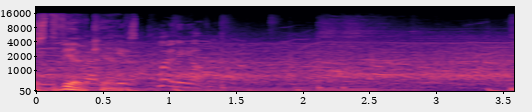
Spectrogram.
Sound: audience cheering

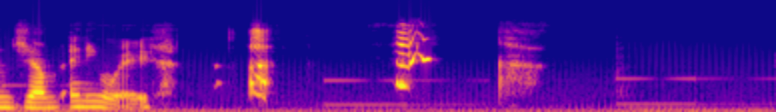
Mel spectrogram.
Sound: squeal laugh

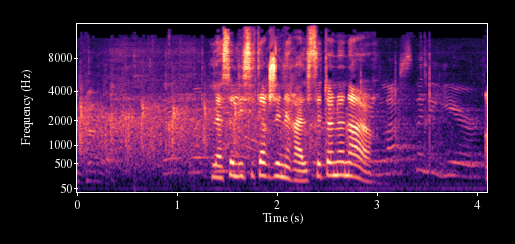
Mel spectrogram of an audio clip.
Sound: applause

